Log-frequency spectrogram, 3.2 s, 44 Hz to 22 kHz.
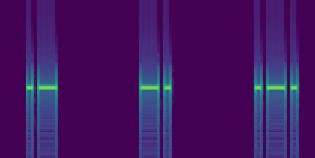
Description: Morse code, heard as a keyed tone, about 20 wpm, spaced as for 8 wpm, 700 Hz. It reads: ANR
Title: 060 Lesson 11e - Letter h - Three Characters 20wpm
